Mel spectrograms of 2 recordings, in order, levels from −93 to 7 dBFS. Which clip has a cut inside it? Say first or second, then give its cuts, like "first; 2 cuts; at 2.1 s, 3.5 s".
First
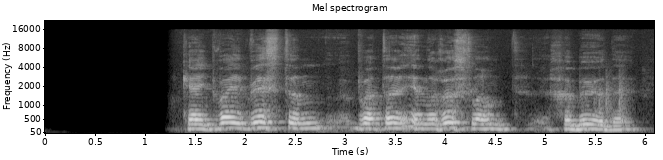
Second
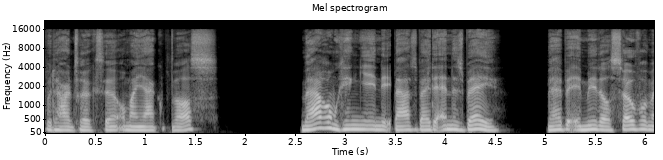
second; 3 cuts; at 1.3 s, 3.4 s, 4.7 s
